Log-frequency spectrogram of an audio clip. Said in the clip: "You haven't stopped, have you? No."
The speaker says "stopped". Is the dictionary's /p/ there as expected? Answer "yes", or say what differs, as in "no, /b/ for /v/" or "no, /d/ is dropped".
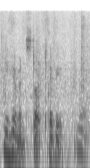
yes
